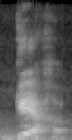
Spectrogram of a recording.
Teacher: quando eu li guerra, o U não foi mencionado, né? Não tem um fonema, não tem som aqui.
